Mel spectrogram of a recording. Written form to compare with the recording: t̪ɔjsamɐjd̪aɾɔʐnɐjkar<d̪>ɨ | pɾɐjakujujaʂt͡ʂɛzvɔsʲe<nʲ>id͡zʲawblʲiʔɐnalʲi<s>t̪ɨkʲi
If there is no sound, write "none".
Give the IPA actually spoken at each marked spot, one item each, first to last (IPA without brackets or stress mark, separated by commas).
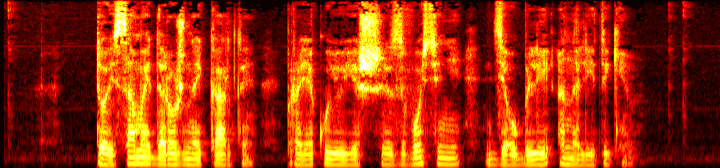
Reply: t̪, nʲ, none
